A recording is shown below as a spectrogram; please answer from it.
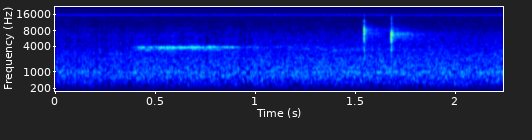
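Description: A computer mouse click near the end: two sharp ticks in quick succession, over faint steady room hiss.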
